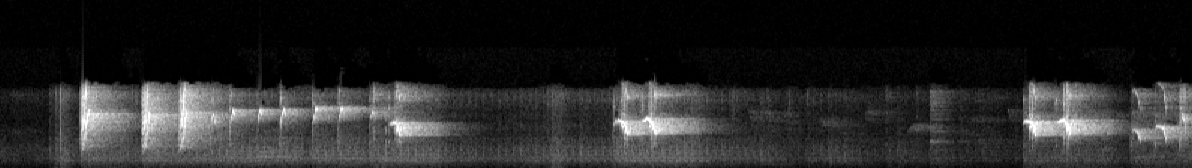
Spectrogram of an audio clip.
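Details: Konin (kolibri ninja) performing rich imitated material prized by competition judges: rapid, very high twittering notes tumbling together, a quiet gap, then more piercing sparkling bursts.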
